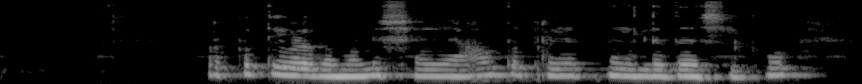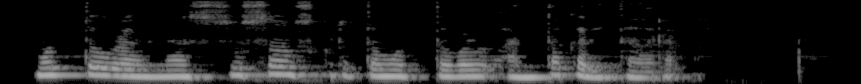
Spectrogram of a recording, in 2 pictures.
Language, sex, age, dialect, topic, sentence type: Kannada, female, 51-55, Dharwad Kannada, agriculture, statement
